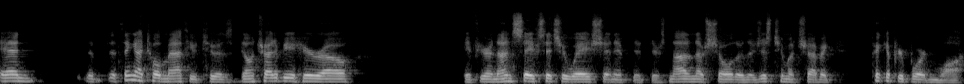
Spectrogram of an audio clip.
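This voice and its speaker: A man's normal speaking voice at a medium pitch, with a fairly quick pace and ordinary pitch variation. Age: 60s. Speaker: skateboarder. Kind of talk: casual interview.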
